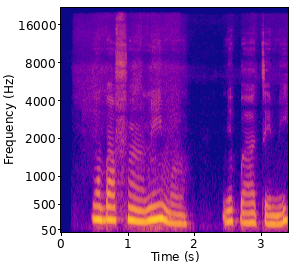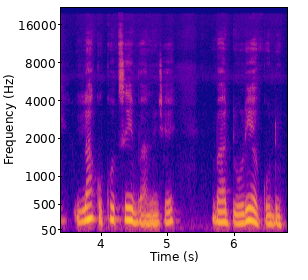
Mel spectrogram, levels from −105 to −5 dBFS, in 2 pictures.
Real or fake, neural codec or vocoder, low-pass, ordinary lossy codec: real; none; 19.8 kHz; none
